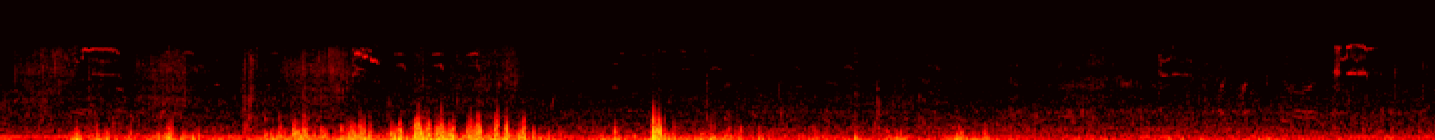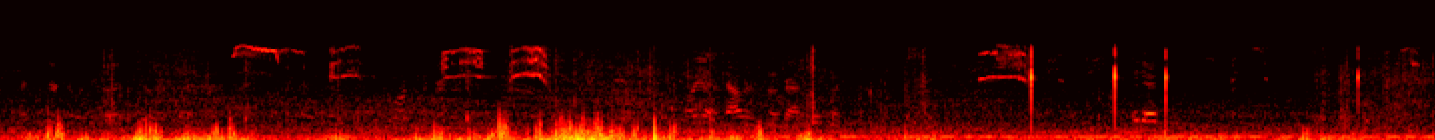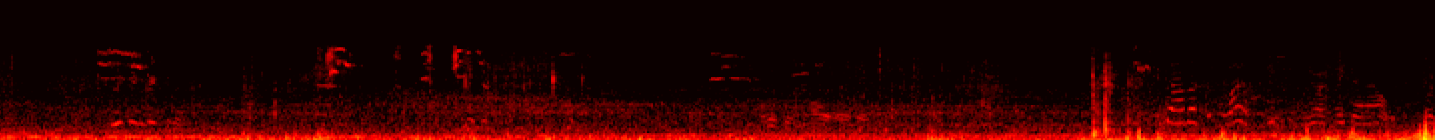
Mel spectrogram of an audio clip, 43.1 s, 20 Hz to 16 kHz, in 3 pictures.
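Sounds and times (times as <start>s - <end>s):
gulls calling: 13.3s - 13.9s, 16.6s - 18.1s, 18.7s - 19.9s, 23.9s - 27.2s, 28.0s - 28.8s, 29.5s - 30.6s, 31.7s - 34.9s, 35.7s - 37.2s
steady low rumble: 17.4s - 36.5s.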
